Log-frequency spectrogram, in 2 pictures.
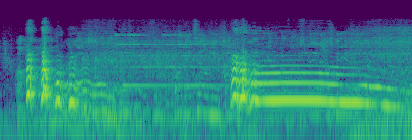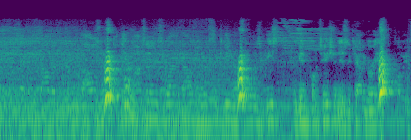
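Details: German Shepherd dog howling indoors at a television game show: a few sharp yips, then a long smooth howl gliding downward, followed by scattered short barks and TV speech in the background.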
